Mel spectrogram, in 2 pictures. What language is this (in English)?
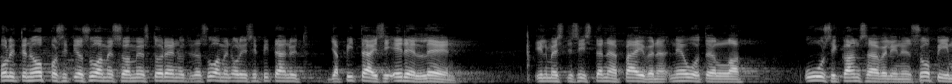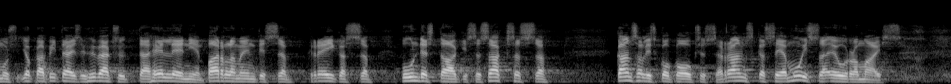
Finnish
